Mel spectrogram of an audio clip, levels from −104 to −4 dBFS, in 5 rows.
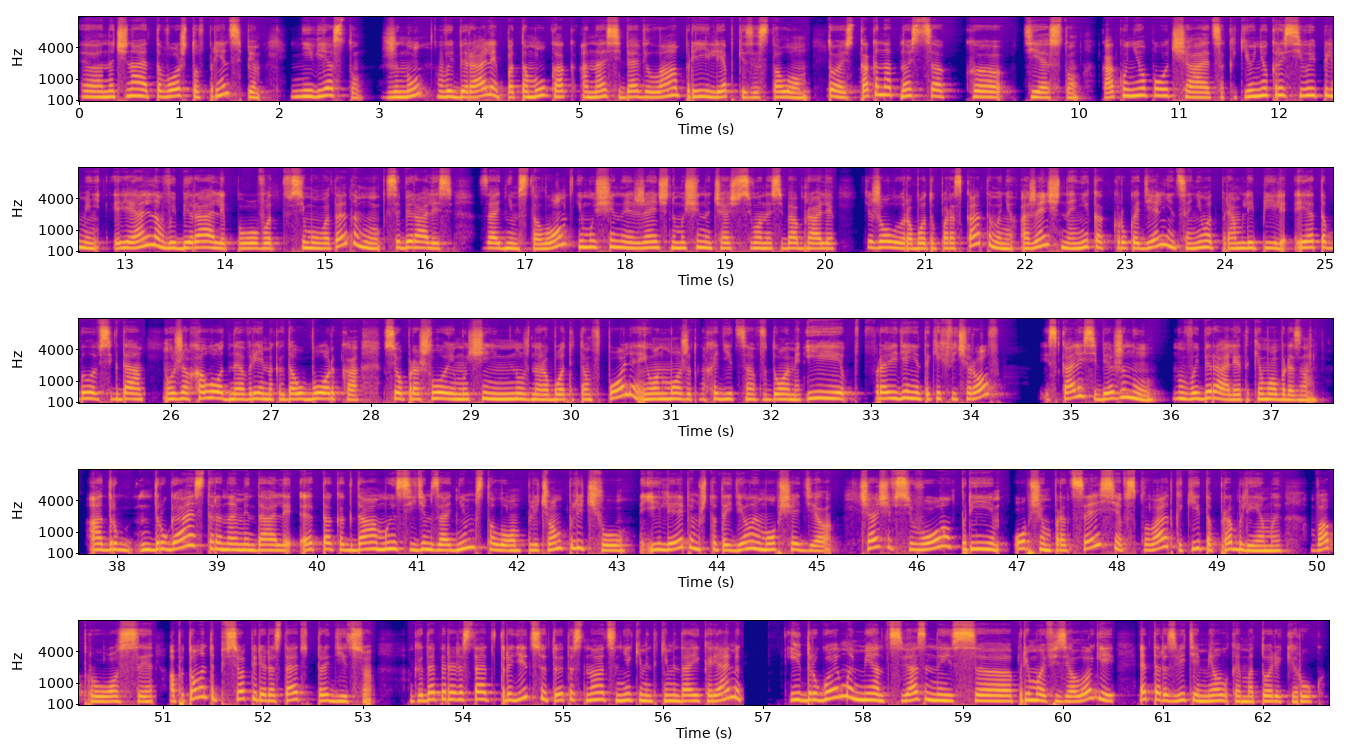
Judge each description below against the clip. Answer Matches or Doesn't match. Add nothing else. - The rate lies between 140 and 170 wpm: Matches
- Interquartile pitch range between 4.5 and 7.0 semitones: Doesn't match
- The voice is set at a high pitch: Matches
